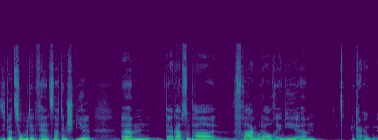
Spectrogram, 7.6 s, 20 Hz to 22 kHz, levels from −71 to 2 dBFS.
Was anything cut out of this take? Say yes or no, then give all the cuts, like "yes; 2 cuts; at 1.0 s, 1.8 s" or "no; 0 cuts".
no; 0 cuts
